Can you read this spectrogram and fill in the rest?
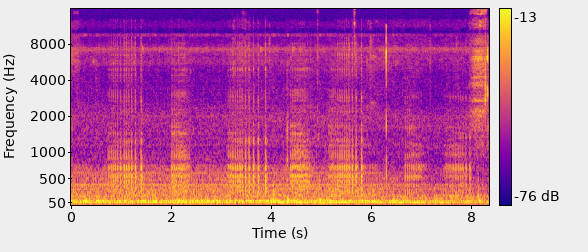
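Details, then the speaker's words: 2014 Seat Leon 1.6 TDI at low diesel idle: rhythmic creaky squeaks about once a second from the left front when turning the steering wheel; front squeak fixed without replacing any parts. "Bir aracımız var 1.6 TDI 2014 model direksiyonu çevirdiğimizde arabanın şu sol ön taraftan bir gıcırtı sesi geliyor"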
